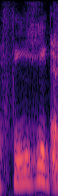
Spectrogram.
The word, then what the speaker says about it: folk: You pronounce the L in folk.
